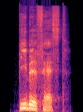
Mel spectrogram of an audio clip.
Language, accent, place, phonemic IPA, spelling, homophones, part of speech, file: German, Germany, Berlin, /ˈbiːbl̩ˌfɛst/, bibelfest, Bibelfest, adjective, De-bibelfest.ogg
- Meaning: well-versed in the Bible; who knows their Bible (well)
